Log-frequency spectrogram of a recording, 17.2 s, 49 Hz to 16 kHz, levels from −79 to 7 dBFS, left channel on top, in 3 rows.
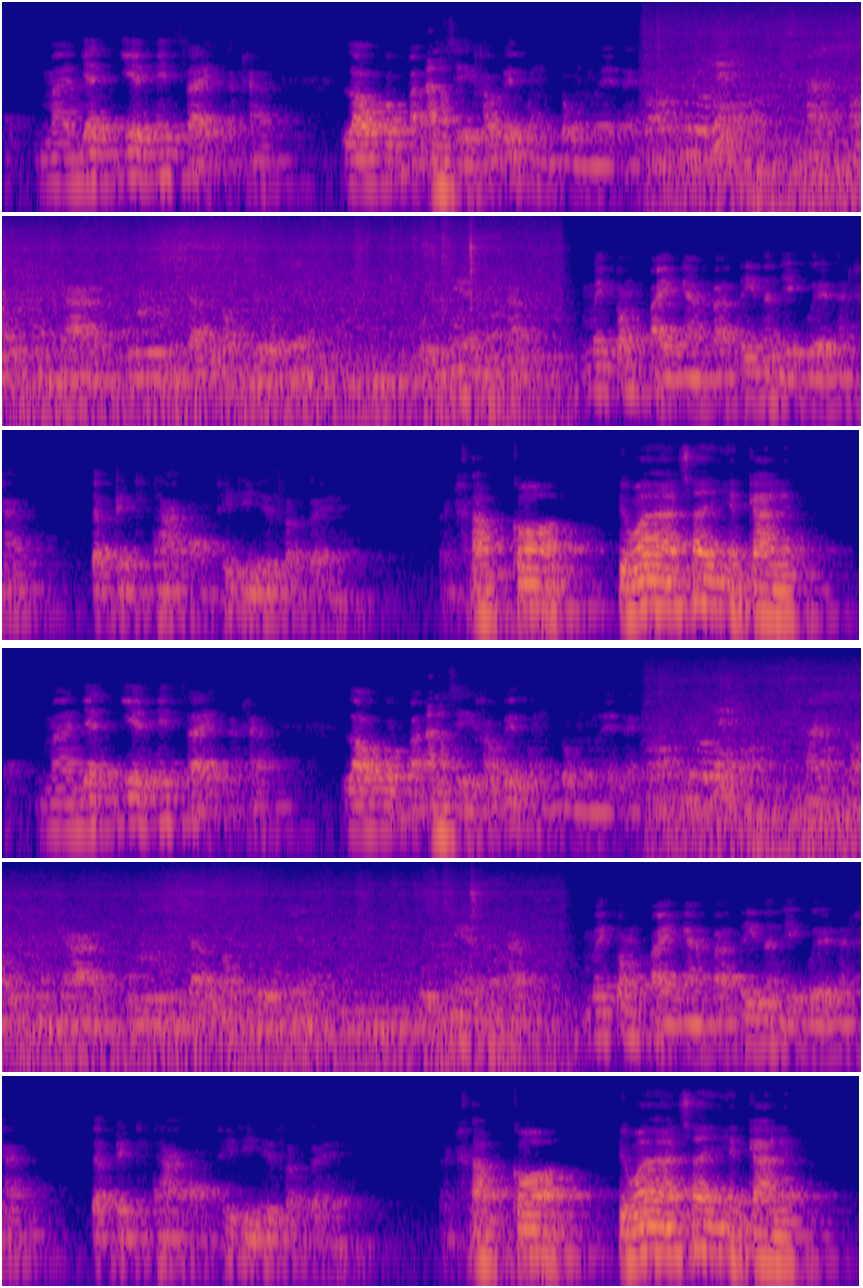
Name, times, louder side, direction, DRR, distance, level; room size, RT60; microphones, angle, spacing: voice 1, 0.2-1.8 2.3-7.8 8.5-9.2 9.6-11.6 12.0-13.8 14.4-14.6, equal, 30° left, -4 dB, 1.0 m, -37 dB
sound 1, 4.2-9.5, left 1 dB, 75° left, 0.6 m, -39 dB
voice 2, 14.6-15.2 15.6-16.7, left 1 dB, 5° left, 0 dB, 0.4 m, -27 dB
3.6 x 2.2 x 3.6 m, 0.68 s
head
